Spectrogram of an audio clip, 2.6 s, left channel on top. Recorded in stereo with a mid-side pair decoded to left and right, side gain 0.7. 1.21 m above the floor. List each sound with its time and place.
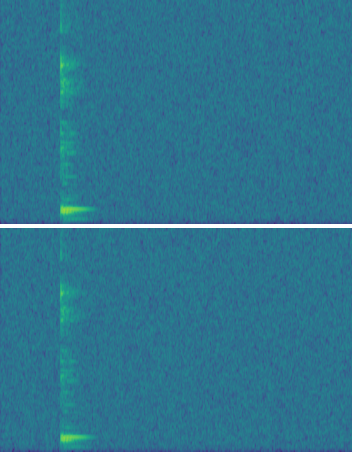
0.5 s a cowbell: 15° left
